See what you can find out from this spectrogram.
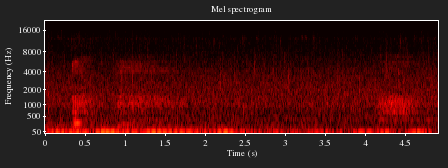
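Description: rain falling

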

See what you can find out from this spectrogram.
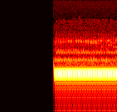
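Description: phone call ringing tone

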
